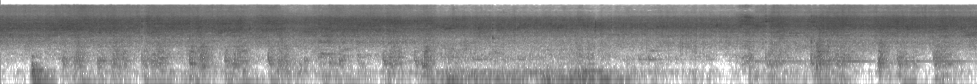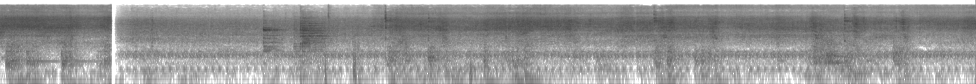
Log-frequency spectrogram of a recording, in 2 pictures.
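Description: Vegetables frying in hot oil in an iron kadai: a steady sizzle with a metal spatula scraping and knocking against the pan as it stirs. After a brief break about halfway through, the sizzling and stirring go on a little quieter, now with pointed gourd and drumstick pieces in the pan.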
